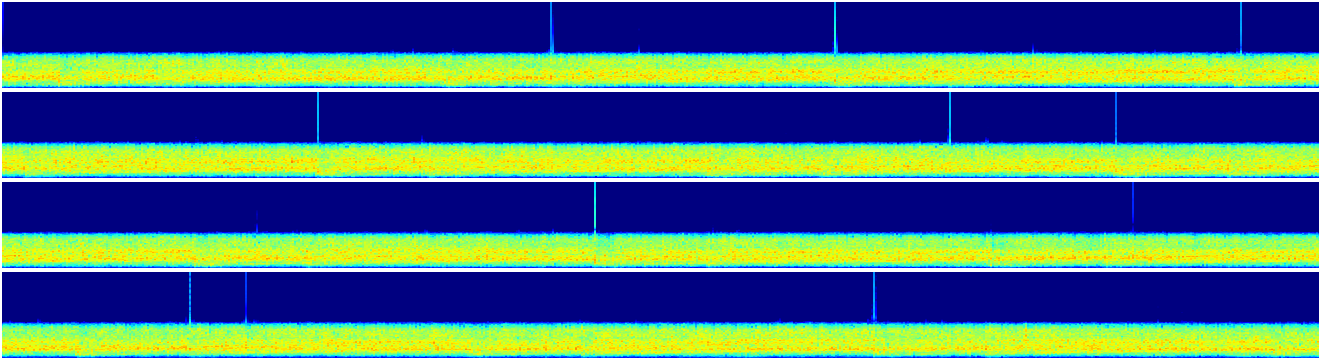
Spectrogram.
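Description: K'nex toy roller coaster running: a steady plastic whirring and rattling, with a rising whir that repeats about once a second.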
